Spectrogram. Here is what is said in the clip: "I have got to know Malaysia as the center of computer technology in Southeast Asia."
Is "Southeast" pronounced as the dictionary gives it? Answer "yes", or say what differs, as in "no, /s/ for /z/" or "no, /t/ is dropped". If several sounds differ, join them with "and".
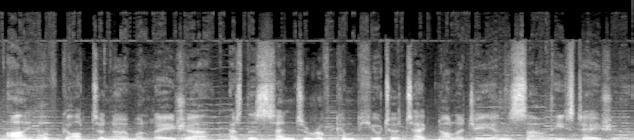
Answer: yes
